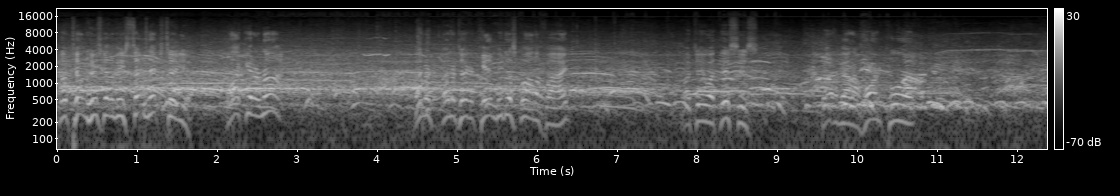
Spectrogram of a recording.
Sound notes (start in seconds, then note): 3.1 crowd cheering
